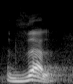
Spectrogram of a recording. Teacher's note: huruf dzal sifatnya juga tipis dia tidak tebal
